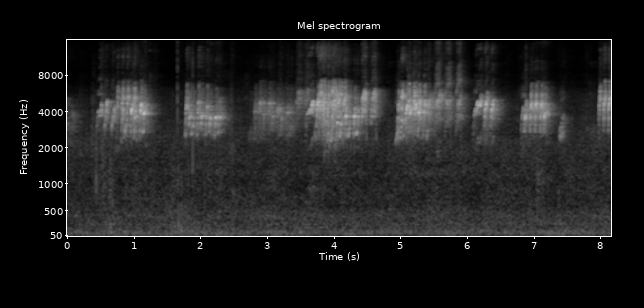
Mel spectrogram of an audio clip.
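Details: Trapping lure call of the flamboyan bird, a steady run of high, buzzy chirped bursts about one per second, each a dense shimmering twitter, with brief pauses between them and no other sounds.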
